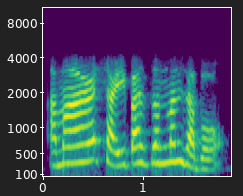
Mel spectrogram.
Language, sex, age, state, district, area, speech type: Assamese, male, 18-30, Assam, Morigaon, rural, conversation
